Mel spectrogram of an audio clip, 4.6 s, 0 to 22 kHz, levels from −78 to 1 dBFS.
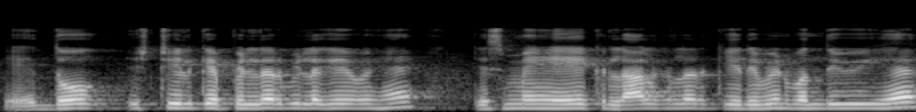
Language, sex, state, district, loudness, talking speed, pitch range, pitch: Hindi, male, Uttar Pradesh, Varanasi, -17 LUFS, 235 wpm, 145-155 Hz, 150 Hz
